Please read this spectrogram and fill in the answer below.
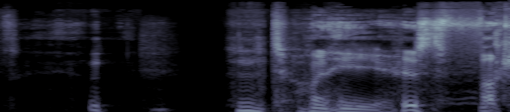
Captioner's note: laughs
